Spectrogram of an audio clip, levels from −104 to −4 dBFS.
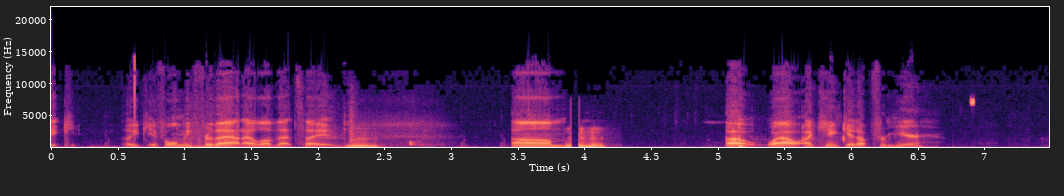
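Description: Throughout, the audio sounds dull, with a gurgling, granular grain, most likely MP2 compression at a low rate, around 80 kbps. On a spectrogram the upper bands appear as flickering blocks that switch on and off, and the remaining energy looks coarse and stepped.

From 6.89 to 6.92 s comes a brief DAB burbling: short blips of noise as a low rate of bit errors slips through error correction and corrupts the audio data over a few frames. A spectrogram shows isolated sub-band blocks flaring briefly, and the waveform shows a brief ragged bump.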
